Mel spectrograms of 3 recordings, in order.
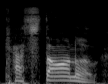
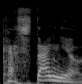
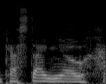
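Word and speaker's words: Castaño: Patrick Texera, 31-1, defends his WBO World Super Welterweight title against Brian Castano, or Castano, it's actually pronounced. 16-0 with a draw, like I say, Castano.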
